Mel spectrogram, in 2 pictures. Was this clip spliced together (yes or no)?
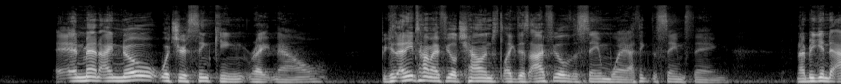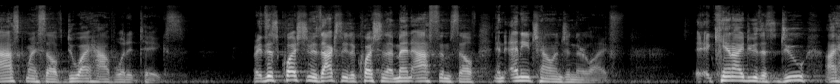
no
